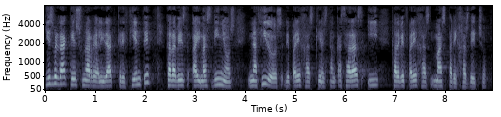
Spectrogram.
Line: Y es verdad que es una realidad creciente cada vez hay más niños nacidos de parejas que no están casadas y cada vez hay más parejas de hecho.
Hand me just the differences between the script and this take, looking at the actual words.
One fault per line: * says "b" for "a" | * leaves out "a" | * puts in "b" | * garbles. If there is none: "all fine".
* leaves out "no"
* says "parejas" for "hay"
